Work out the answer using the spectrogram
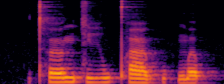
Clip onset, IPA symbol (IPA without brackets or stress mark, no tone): t̪ʰ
